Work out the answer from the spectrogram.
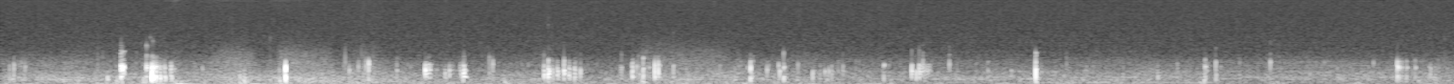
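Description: Quiet, irregular gurgles and soft pops scattered over about fifteen seconds: ordinary stomach growling.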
